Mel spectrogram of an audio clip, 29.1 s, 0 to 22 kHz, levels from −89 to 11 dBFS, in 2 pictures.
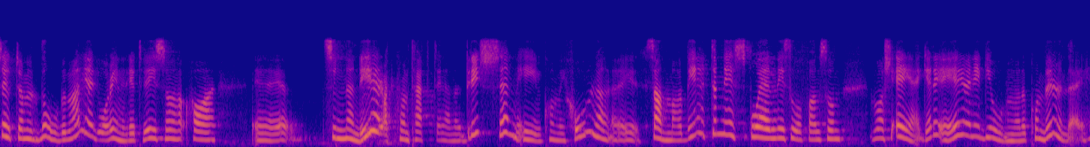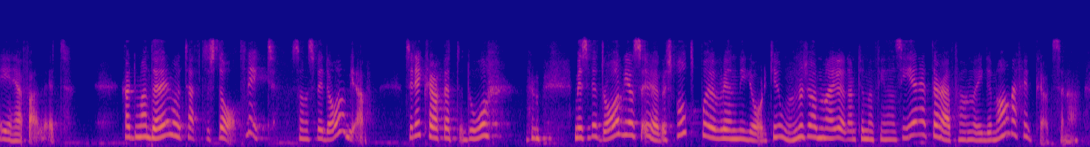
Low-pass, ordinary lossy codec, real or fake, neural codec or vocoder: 7.2 kHz; Opus, 24 kbps; fake; codec, 16 kHz, 0.5 kbps, X-Codec, HuBERT features, trained on balanced general audio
